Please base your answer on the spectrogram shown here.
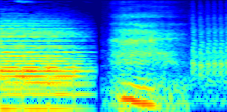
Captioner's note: depressed Sigh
